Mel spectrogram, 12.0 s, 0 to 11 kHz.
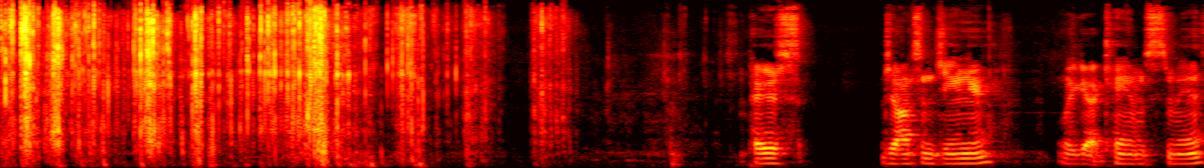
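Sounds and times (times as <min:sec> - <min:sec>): wrapper tearing open: 0:00.0 - 0:04.7
plastic wrapper crinkling: 0:00.0 - 0:05.8.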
